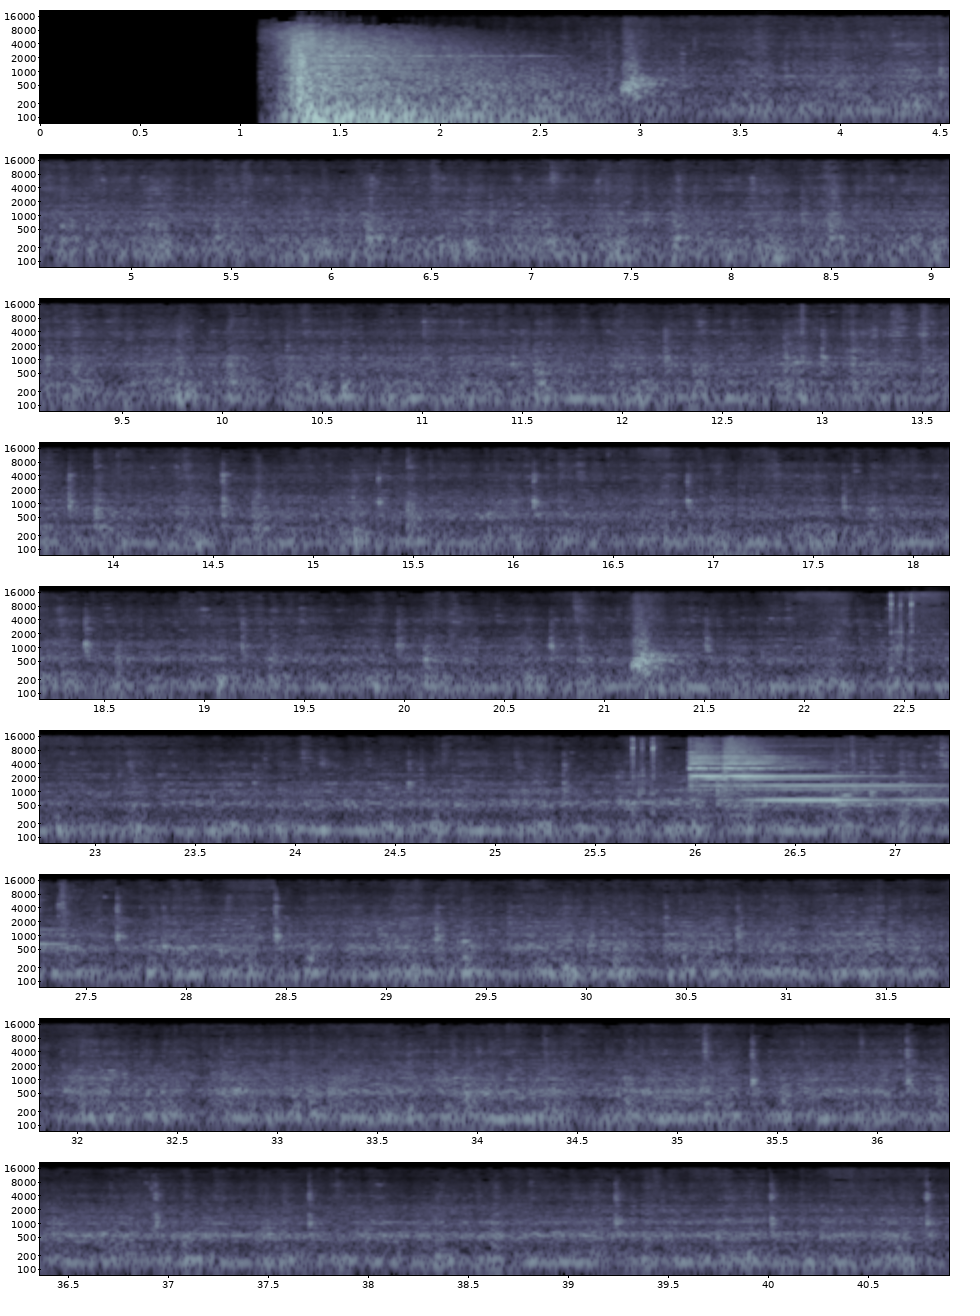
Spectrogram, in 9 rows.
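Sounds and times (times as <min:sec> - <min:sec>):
baler low mechanical drone: 0:14.1 - 0:28.4
loud ringing tone: 0:26.0 - 0:27.6.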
